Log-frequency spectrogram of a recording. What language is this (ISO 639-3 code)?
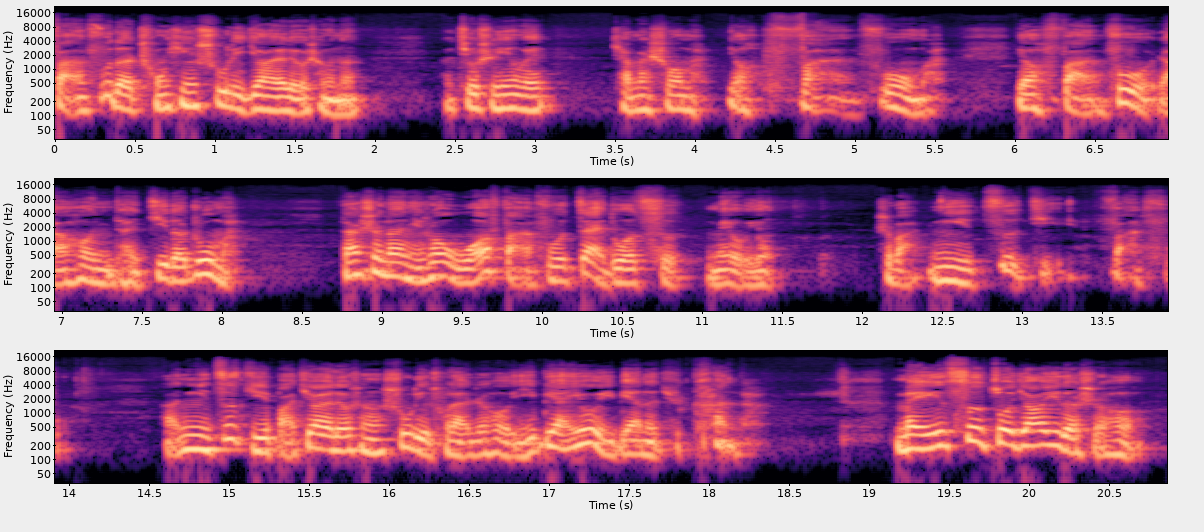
zho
